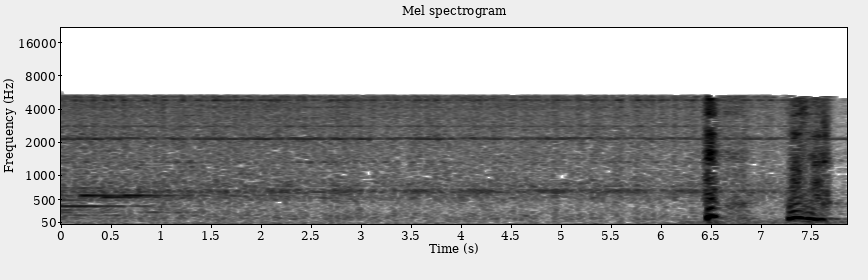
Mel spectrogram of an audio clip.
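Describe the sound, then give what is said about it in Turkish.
An alarm clock rings in a continuous, steady metallic rattle for about six seconds, then cuts off. A few short knocks follow. “Bu ses de ne? Çalar saatin sesi”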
